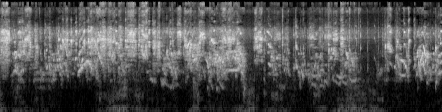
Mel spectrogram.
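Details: Pet budgerigars of one family chirp steadily, a thick layer of high twittering and warbles that rises and falls in waves.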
